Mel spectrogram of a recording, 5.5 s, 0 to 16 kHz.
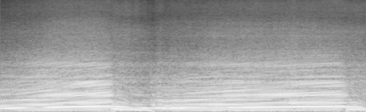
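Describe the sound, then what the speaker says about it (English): A 1965 Shelby Cobra Backdraft engine revs up loudly, drops back briefly, then climbs and holds again in a deep, throaty roar with no talking. "Now I'm just barely touching the accelerator."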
